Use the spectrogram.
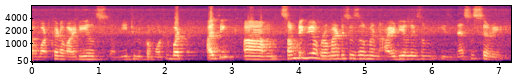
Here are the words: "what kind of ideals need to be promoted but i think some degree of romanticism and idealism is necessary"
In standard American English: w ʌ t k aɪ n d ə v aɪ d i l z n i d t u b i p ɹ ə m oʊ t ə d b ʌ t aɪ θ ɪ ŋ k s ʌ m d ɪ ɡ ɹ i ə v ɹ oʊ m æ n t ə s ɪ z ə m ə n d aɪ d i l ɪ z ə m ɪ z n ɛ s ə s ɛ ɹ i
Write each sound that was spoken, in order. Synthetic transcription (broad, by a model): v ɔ t k aɪ n d ə v aɪ d i l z n i d t u b i p ɹ ə m oʊ t ə d b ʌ t aɪ t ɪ ŋ k s ʌ m d ɪ ɡ ɹ i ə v ɹ oʊ m æ n t ə s ɪ z ə m ə n d aɪ d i l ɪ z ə m ɪ z n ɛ s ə s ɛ ɹ i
